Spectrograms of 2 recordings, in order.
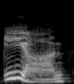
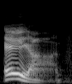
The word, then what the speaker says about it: Aeon: involved in the series to pronounce Eon as Aon so if you want to pronounce it that way technically it is correct it's like Magneto and magnetto they're both right the longer form episodes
